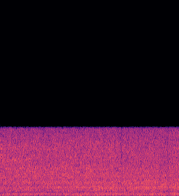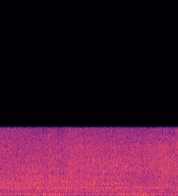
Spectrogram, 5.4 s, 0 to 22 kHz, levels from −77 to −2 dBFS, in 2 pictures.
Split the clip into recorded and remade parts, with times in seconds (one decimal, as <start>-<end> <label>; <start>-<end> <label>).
0.0-1.4 remade; 1.4-2.2 recorded; 2.2-5.4 remade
